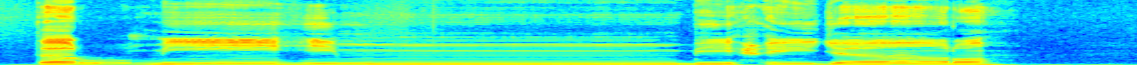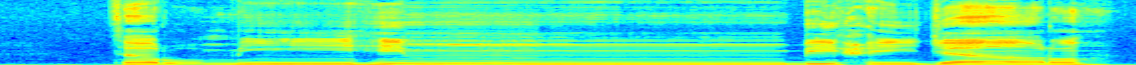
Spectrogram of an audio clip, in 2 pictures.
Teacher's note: Mim ditahan 3 harokat dibaca gunnah.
